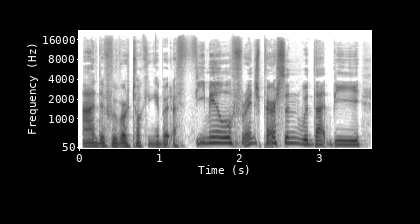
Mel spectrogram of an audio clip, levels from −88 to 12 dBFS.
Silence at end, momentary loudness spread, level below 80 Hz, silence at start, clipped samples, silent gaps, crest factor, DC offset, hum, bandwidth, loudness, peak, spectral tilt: 0.15 s; 6 LU; -40 dBFS; 0.05 s; under 0.1%; none; 18 dB; under 0.1%; none; 18.5 kHz; -18 LUFS; 0 dBFS; -5.5 dB/octave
